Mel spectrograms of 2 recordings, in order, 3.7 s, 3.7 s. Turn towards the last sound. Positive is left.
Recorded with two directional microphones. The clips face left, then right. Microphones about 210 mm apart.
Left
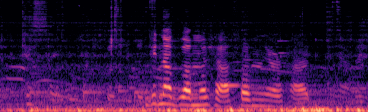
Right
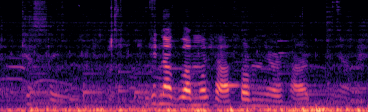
turn(degrees=20)  # may be behind; listen again after turning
